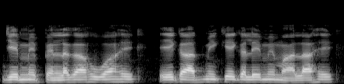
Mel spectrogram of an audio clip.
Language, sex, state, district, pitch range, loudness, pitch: Hindi, male, Uttar Pradesh, Lalitpur, 115-120 Hz, -15 LUFS, 115 Hz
